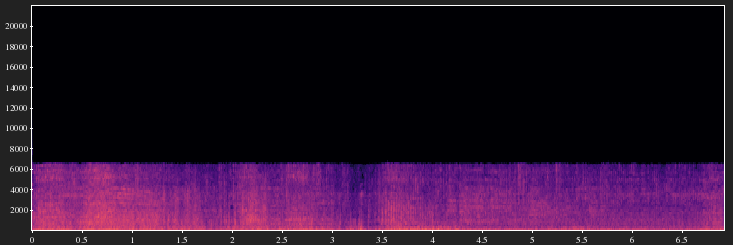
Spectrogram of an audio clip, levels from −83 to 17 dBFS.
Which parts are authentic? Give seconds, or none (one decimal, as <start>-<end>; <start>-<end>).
0.0-6.9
